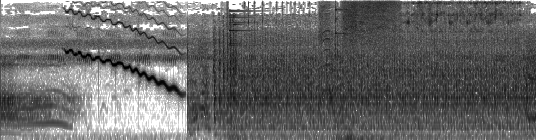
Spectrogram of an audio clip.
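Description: A warbling whistle that slides steadily downward for about two seconds, cartoon-effect style, then a steady engine-like mechanical running noise with a low rumble for the rest.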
